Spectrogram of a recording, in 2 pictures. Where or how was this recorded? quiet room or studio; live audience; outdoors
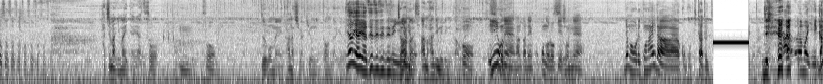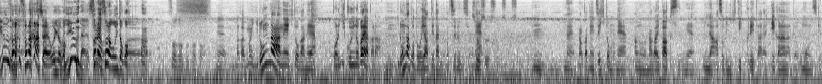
outdoors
